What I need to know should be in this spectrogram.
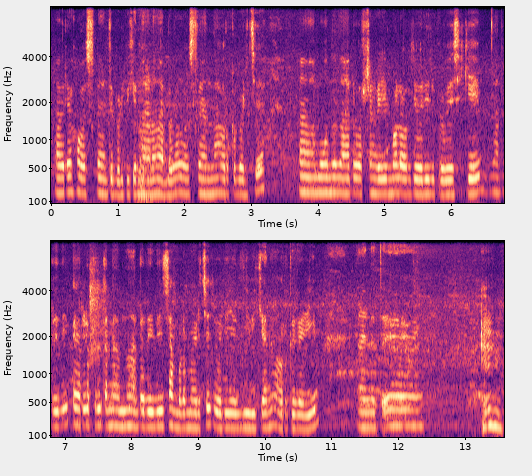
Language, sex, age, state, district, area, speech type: Malayalam, female, 45-60, Kerala, Idukki, rural, spontaneous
